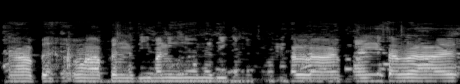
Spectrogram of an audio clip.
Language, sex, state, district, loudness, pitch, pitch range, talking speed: Hindi, male, Uttar Pradesh, Hamirpur, -15 LUFS, 150 Hz, 150-155 Hz, 210 wpm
